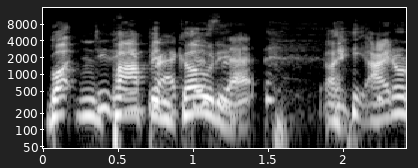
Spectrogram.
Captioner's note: laugh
